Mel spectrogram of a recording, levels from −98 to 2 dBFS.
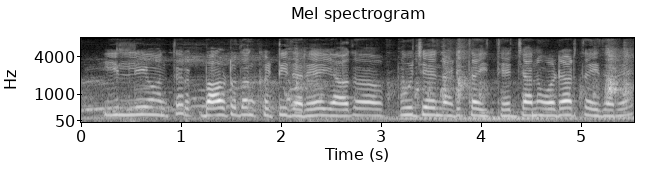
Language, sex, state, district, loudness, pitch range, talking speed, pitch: Kannada, female, Karnataka, Shimoga, -17 LUFS, 235-255 Hz, 120 wpm, 245 Hz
